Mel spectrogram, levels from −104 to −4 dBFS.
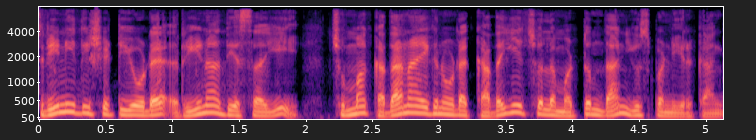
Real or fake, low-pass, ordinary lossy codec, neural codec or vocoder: real; 7.2 kHz; AAC, 48 kbps; none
